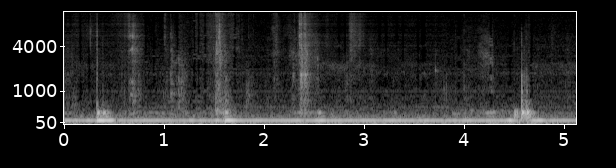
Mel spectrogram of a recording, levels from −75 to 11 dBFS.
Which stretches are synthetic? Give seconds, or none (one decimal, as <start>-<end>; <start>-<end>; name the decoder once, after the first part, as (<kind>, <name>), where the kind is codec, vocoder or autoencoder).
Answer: 0.0-0.8 (autoencoder, DAC-VAE); 2.4-3.8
